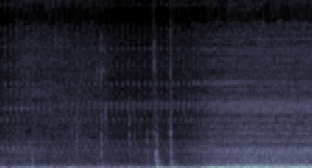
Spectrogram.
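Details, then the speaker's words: Car blower fan, previously not working with no heat from the vents, spun by hand with the filter removed, then switched on with key in on position: low, even whir holding steady, no scraping or ticking; working normally. "it's actually working. So something was stuck in there, or it probably just needed assistance, but it's working now though."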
